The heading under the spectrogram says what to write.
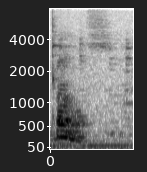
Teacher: now this is the v a m o s and what you probably hear there is a b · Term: soft B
